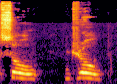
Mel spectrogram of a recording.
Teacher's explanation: you notice that your your lips automatically are rounded when you say such words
